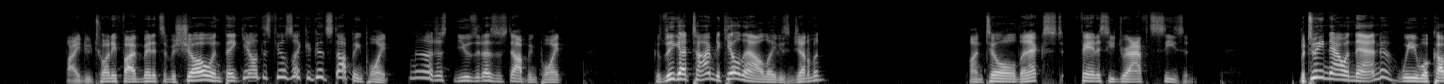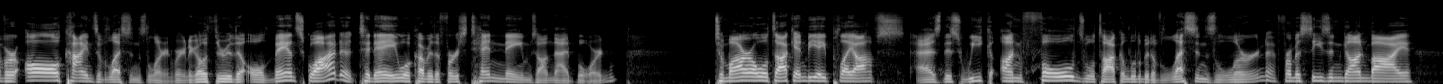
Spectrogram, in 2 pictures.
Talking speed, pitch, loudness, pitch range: 200 wpm, 140 Hz, -20 LUFS, 115-170 Hz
